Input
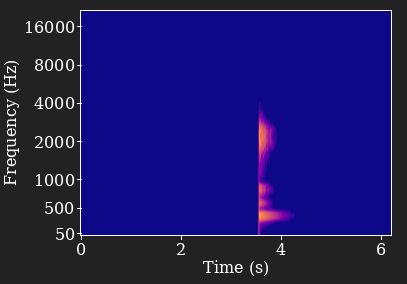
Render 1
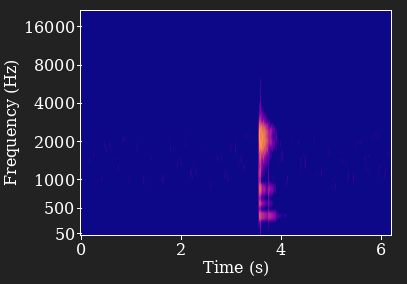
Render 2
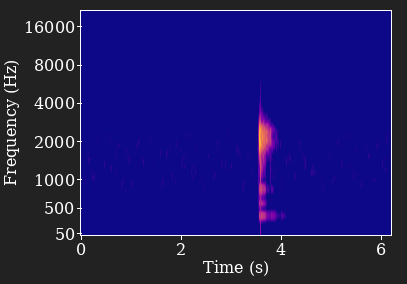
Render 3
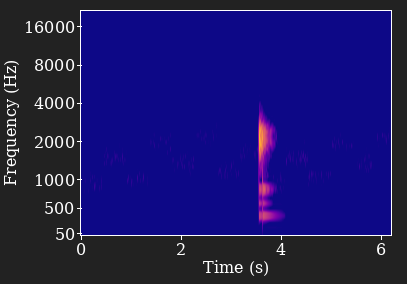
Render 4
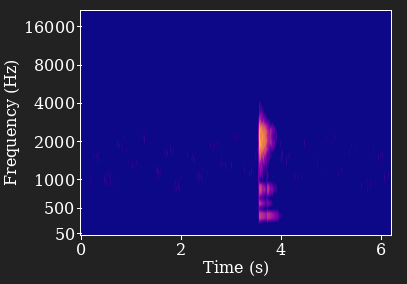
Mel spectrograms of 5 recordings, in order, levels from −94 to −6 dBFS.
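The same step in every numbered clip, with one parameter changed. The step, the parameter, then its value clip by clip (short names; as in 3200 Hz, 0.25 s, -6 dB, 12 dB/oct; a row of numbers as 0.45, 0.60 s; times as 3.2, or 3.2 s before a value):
stepped high-pass, rate: 6.4, 10, 2.2, 4.3 Hz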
